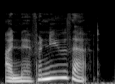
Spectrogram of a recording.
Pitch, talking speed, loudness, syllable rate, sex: 215 Hz, 210 wpm, -13 LUFS, 5.2 syllables/s, female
